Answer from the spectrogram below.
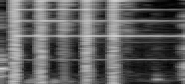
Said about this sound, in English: I get to ring my bell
